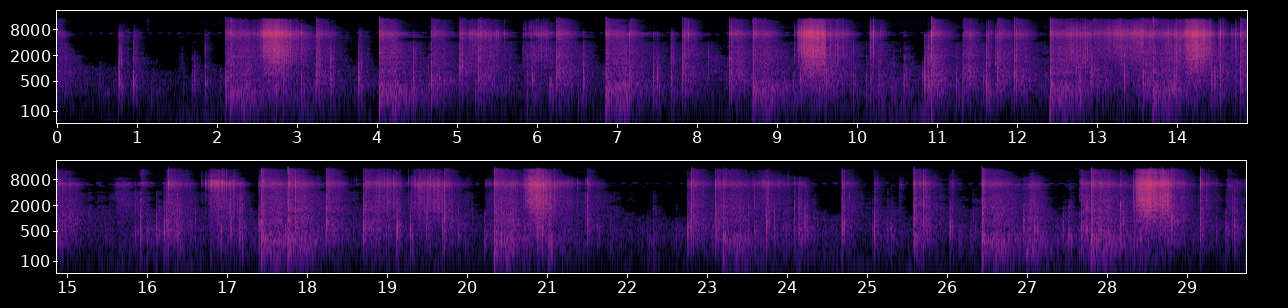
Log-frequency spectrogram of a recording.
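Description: Aerial fireworks bursting overhead in a rapid run of bangs, the loudest coming every second or two with smaller bangs packed between them.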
